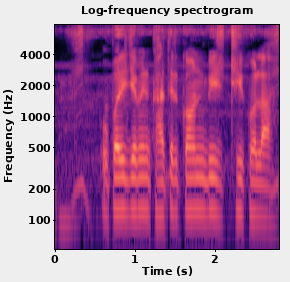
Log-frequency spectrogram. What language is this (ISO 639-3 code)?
bho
